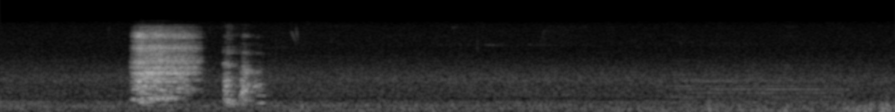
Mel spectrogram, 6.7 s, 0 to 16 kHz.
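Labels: At 0.96 seconds, breathing is heard. After that, at 1.64 seconds, someone coughs.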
